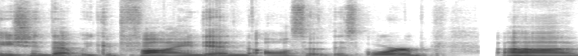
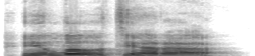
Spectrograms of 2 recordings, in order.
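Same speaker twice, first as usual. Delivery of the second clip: put-on clumsy Russian-Ukrainian accent; 9 semitones higher, 11 dB louder than usual. Voicing the basilisk leader greeting Tara: bad Russian-Ukrainian blend accent. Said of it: "preemptively apologize for my shit-ass accent".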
